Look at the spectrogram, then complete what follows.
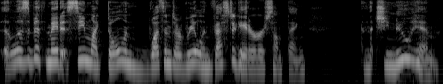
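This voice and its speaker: A woman's voice: on the high side, lively intonation, brisk, mellow. A woman playing a guarded, distrustful investigator in an audio drama, with a terse, serious, naturalistic delivery. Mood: doubtful.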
